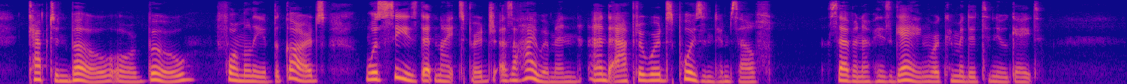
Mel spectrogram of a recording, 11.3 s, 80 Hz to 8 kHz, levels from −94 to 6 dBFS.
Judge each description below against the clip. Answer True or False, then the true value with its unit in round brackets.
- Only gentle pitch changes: False (4.1 semitones)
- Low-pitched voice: False (185 Hz)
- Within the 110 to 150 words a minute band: True (145 wpm)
